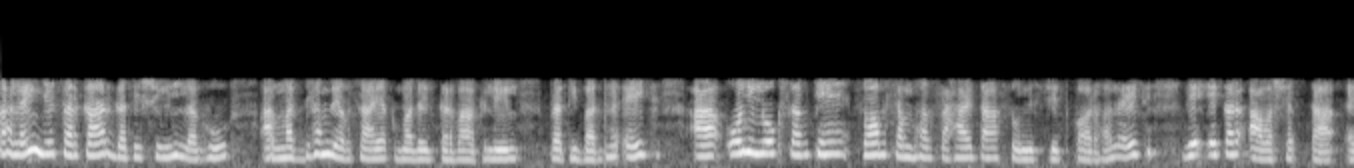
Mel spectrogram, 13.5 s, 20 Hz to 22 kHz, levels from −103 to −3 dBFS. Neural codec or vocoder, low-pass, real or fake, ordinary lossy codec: codec, 16 kHz, 4 kbps, FreqCodec, smaller model; 3.6 kHz; fake; none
